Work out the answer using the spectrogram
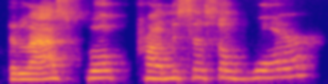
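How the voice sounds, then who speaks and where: A woman's voice: a little high, unhurried, fairly bright tone. A woman whose first language is not English, a guest author in a casual interview, often repeating and restarting her words.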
